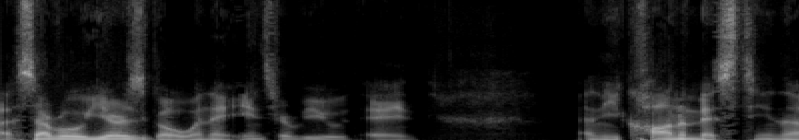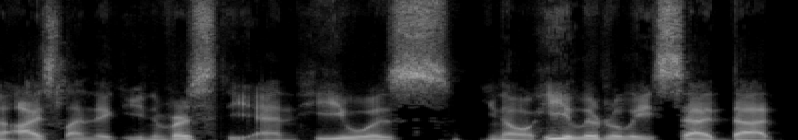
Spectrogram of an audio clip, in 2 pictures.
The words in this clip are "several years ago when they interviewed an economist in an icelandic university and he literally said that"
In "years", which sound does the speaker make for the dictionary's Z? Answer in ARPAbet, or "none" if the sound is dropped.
Z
